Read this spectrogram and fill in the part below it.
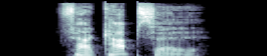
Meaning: inflection of verkapseln: 1. first-person singular present 2. singular imperative
- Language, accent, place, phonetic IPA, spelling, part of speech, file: German, Germany, Berlin, [fɛɐ̯ˈkapsl̩], verkapsel, verb, De-verkapsel.ogg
